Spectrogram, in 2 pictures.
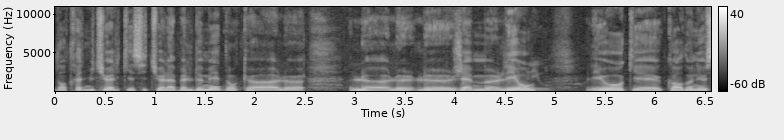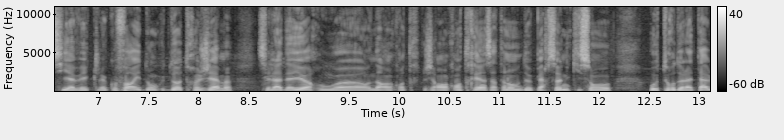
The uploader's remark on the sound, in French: Radio Belle de mai s'est enregistrée samedi 07 septembre, sur la place Cadenat, dans le quartier, au coeur du Plexus Rouge. Autour de la table devant les micros il y a des habitantes du quartier, des activistes, des artistes, les unes sont parfois les autres et réciproquement.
